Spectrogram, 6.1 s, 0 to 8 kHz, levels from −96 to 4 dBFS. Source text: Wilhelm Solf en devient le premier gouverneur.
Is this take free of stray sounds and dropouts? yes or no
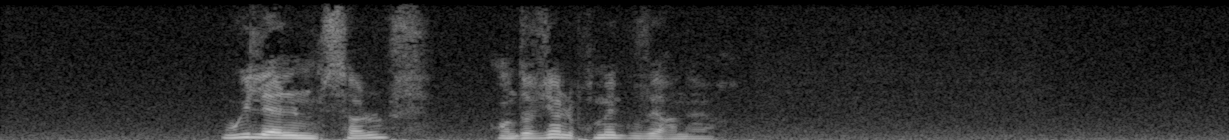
yes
